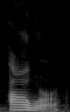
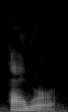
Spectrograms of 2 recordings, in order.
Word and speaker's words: hour: An hour. An hour.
